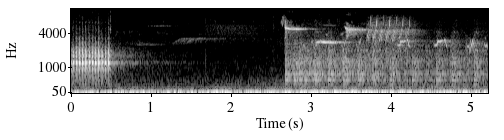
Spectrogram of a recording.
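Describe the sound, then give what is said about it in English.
Two hairy woodpeckers, recorded by Krudsma at the Quabbin Reservoir, call back and forth in a kind of call and response: a short burst of sharp, high notes, a pause, then a longer, rapid rattling series of squeaky calls over a steady background hiss. “Krudsma recorded 2 hairy woodpeckers several years ago at the Quabbin Reservoir in a kind of call and response.”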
